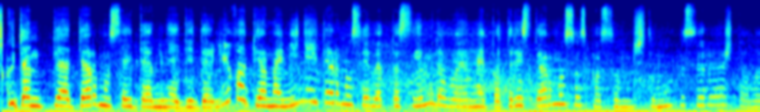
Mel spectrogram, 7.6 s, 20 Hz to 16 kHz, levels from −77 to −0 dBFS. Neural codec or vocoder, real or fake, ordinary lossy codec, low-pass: codec, 32 kHz, 1.9 kbps, SNAC; fake; Opus, 64 kbps; 14.4 kHz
